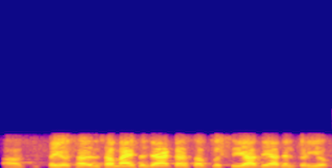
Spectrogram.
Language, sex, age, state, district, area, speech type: Maithili, male, 30-45, Bihar, Supaul, urban, conversation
